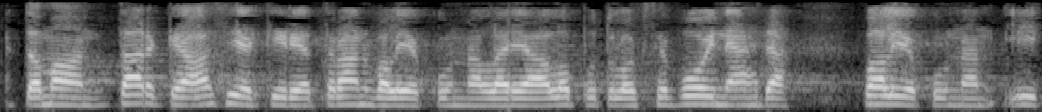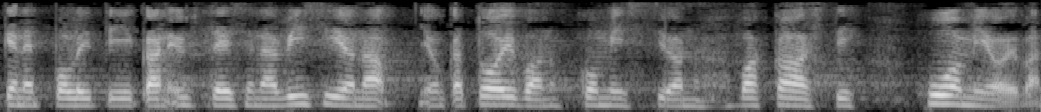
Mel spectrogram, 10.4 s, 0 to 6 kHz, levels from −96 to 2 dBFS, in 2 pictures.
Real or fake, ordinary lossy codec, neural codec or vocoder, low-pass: real; AAC, 32 kbps; none; 5.4 kHz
